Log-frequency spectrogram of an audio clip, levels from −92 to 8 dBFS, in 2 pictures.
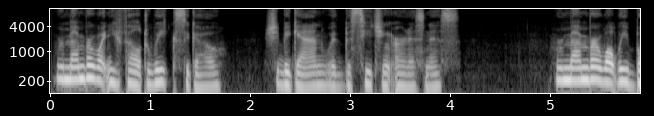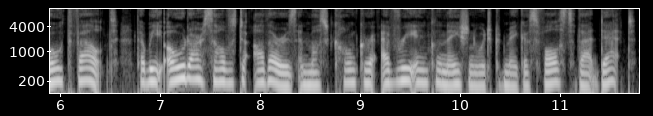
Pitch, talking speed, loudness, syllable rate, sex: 175 Hz, 175 wpm, -18 LUFS, 5.5 syllables/s, female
